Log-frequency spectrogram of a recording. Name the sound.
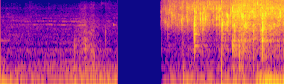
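green chilies frying in hot oil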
